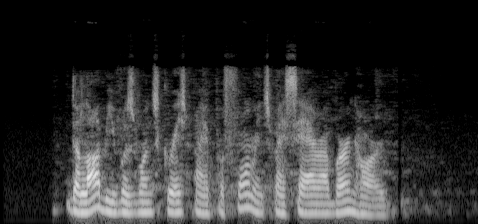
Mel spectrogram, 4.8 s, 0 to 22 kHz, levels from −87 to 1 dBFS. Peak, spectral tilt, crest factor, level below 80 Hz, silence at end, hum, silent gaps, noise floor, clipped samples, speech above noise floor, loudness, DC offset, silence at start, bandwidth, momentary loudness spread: -2 dBFS; -5 dB/octave; 20 dB; -64 dBFS; 0.9 s; none; none; -66 dBFS; under 0.1%; 47 dB; -20 LUFS; under 0.1%; 0.65 s; 8.6 kHz; 11 LU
